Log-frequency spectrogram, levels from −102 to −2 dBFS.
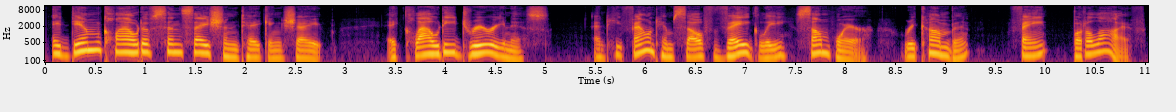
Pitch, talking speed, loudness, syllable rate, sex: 170 Hz, 110 wpm, -19 LUFS, 4.1 syllables/s, female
